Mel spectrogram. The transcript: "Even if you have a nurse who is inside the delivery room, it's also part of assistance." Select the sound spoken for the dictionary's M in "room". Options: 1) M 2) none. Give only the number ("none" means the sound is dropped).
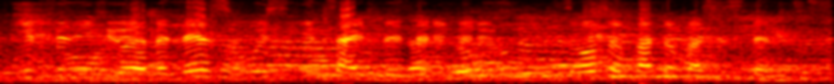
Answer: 2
